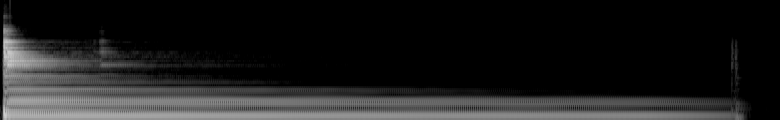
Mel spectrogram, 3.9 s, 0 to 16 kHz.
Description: BLUE POP, Guitar & Bass; Quantum Leap; 90's Sample CDs

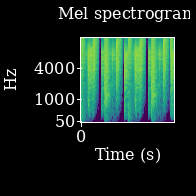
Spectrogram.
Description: Discohouse Loop 128 BPM

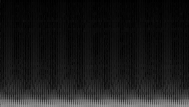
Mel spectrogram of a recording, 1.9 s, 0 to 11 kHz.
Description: G#1, Vintage Timetraveler; Sonic Reality; HAMDIRECT

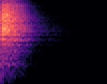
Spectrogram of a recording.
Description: Crisp Angry A, Hats; Airwindows

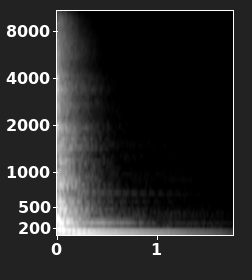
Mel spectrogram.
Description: TOM, 3D Percussives; E-MU Producer Series Vol. 5 – 3-D Audio Collection; PA Toms

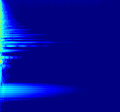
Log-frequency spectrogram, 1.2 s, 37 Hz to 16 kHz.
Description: percussion, Roland TD-20

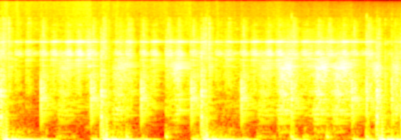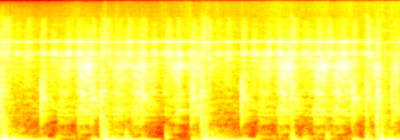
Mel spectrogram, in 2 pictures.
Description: Big Kick Beat, Electronic Beats; Sonic Foundry (Sony Creative Software); Myths of Technology

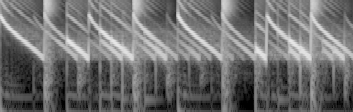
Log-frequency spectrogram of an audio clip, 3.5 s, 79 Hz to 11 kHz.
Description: Lazer Face 135BPM, sci-fi Beats

